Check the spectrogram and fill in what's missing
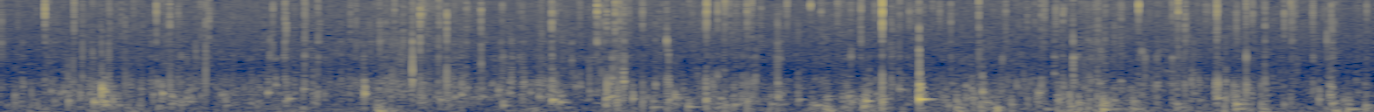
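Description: Long nails on both hands scratch and tap the bare, hollow wire-mesh metal grille of a Blue Yeti microphone. The result is a dense, continuous crackle of soft scrapes and taps, mostly low and warm with little high content, that bubbles like boiling liquid. One sharper tap stands out near the middle of the clip.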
